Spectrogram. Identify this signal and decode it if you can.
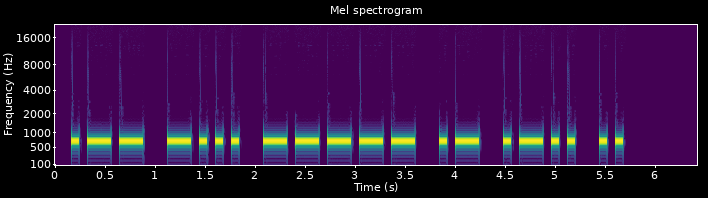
Morse code, heard as a keyed tone, about 15 wpm, 700 Hz. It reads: WB0ALI
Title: USA Call Signs - 6 Characters - Repeated 2x - 15wpm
